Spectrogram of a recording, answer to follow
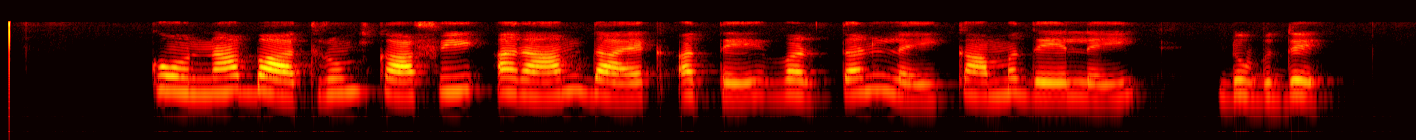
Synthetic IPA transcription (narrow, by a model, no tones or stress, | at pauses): koːnaːbaːt̪ʰɾuːmkaːfʰiːaːɾaːmd̪aːjəkət̪eːʋəɾt̪ənləiːkəmd̪eːləiː | ɖʊbd̪eː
